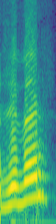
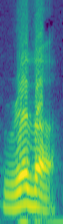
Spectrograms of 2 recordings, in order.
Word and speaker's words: river: say Panther its Panther we don't say River we say River it becomes a vowel sound so please takes onto the vowel sound that's preceding it and the rear becomes nearly silent at the final position Panther Oh exactly yes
